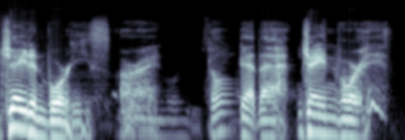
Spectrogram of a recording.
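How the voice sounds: Here a man puts on a raspy character voice in a Texas accent. His pitch is medium, it varies in an ordinary way, and his pace is moderate.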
